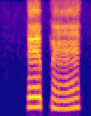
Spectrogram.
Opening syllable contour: high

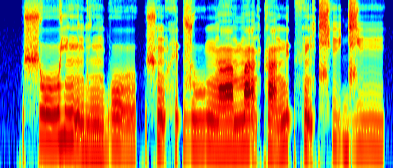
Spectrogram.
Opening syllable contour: high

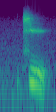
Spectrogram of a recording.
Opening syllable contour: falling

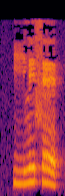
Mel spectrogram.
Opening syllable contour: low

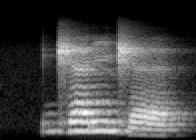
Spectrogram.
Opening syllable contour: high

